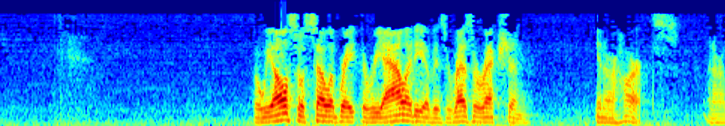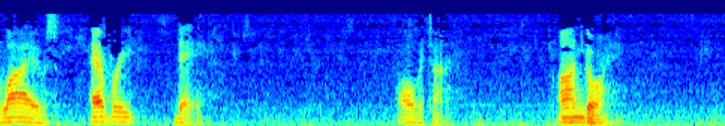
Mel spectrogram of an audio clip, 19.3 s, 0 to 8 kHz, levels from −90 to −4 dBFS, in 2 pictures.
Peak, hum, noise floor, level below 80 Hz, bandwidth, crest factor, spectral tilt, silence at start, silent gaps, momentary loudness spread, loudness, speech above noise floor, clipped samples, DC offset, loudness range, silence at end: 0 dBFS; none; -51 dBFS; -46 dBFS; 5.8 kHz; 22 dB; -9 dB/octave; 3.4 s; none; 24 LU; -19 LUFS; 32 dB; under 0.1%; under 0.1%; 22 LU; 1.45 s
